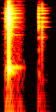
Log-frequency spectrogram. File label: pin pull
